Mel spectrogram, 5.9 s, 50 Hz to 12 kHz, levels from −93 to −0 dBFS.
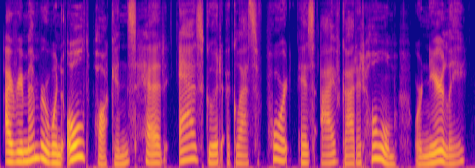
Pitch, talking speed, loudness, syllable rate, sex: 190 Hz, 180 wpm, -20 LUFS, 4.7 syllables/s, female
